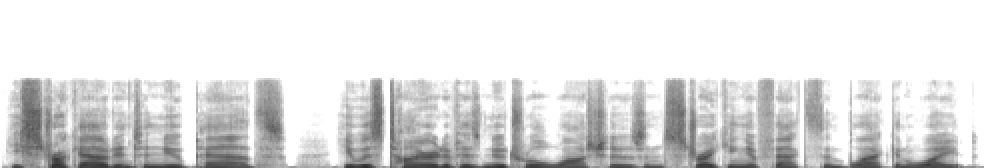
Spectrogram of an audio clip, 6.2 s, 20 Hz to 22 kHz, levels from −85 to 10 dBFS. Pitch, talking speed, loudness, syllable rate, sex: 145 Hz, 195 wpm, -19 LUFS, 4.8 syllables/s, male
